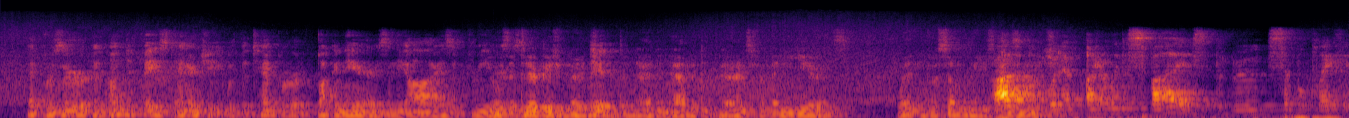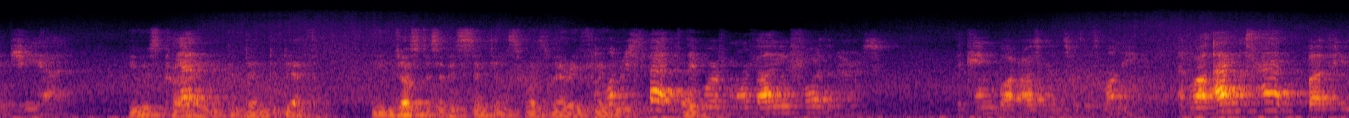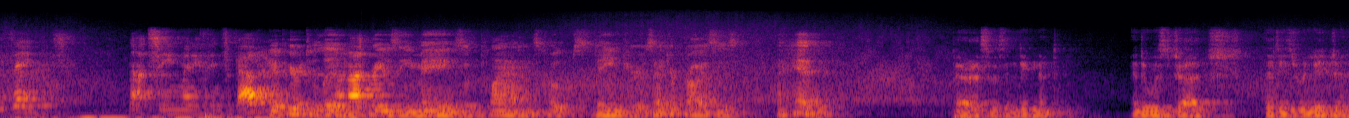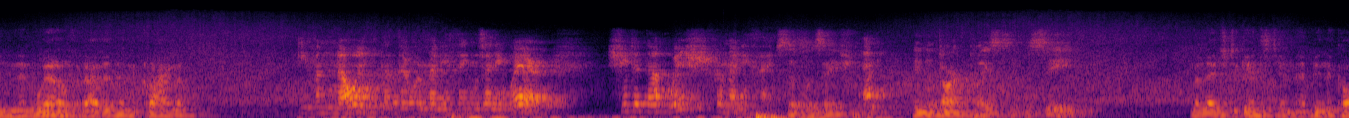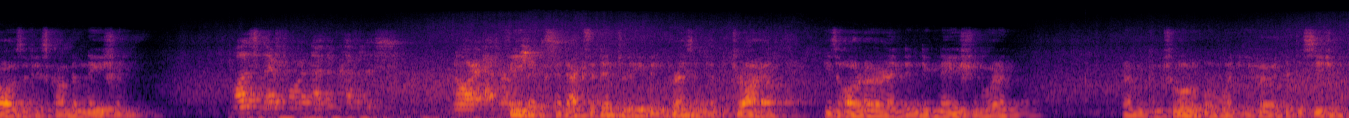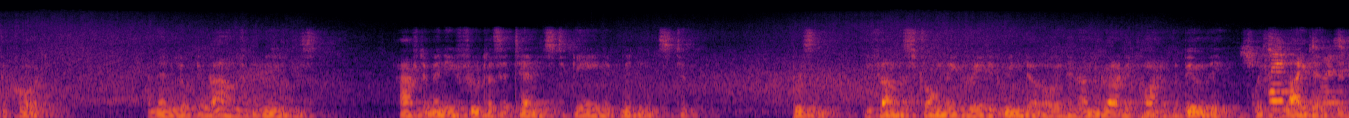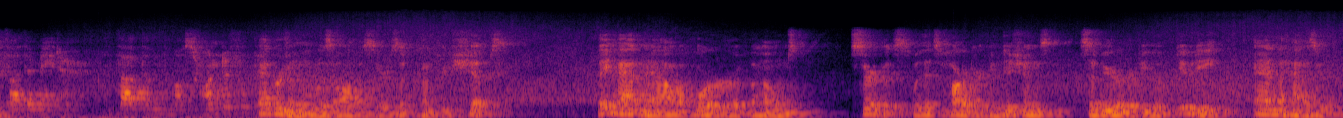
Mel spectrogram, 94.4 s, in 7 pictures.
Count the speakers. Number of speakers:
three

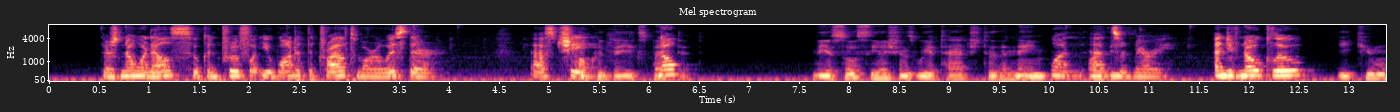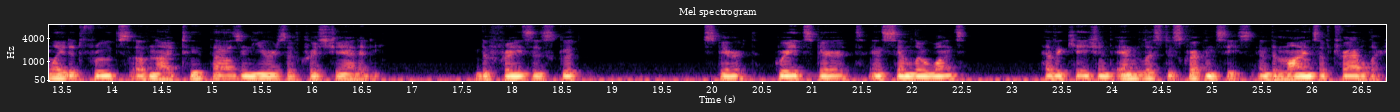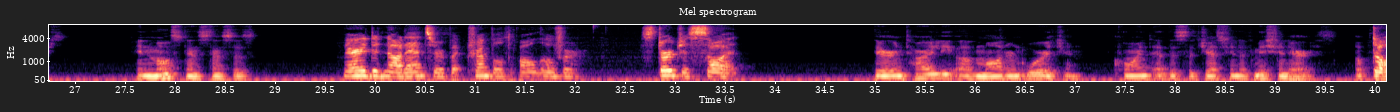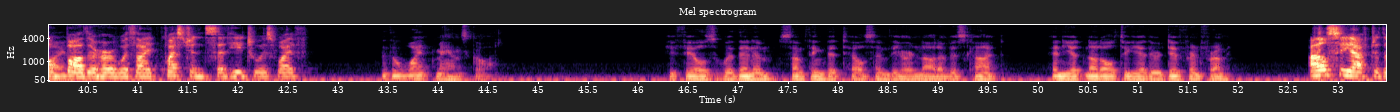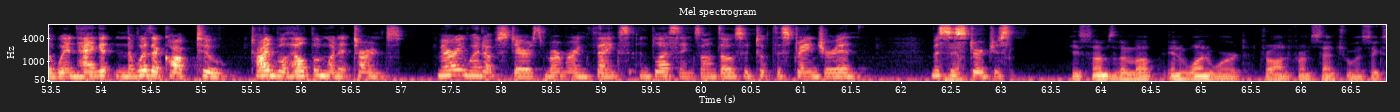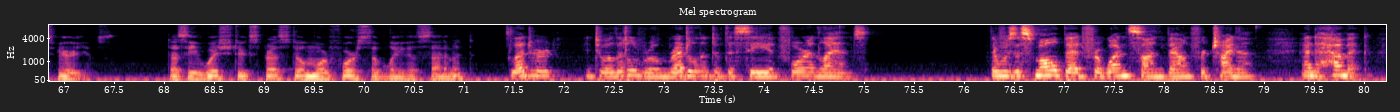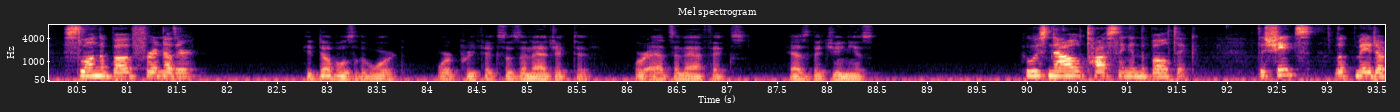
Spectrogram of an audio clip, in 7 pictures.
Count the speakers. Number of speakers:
two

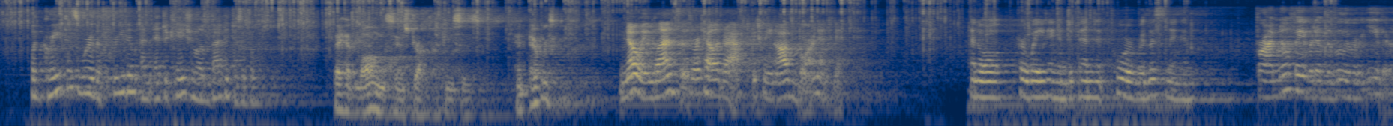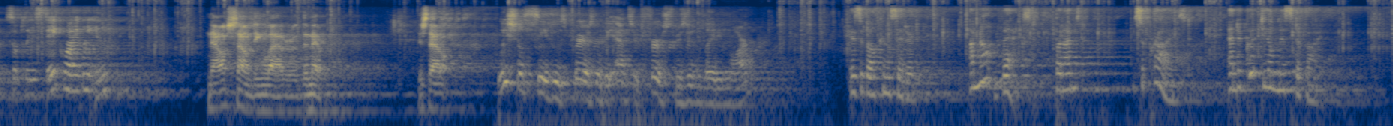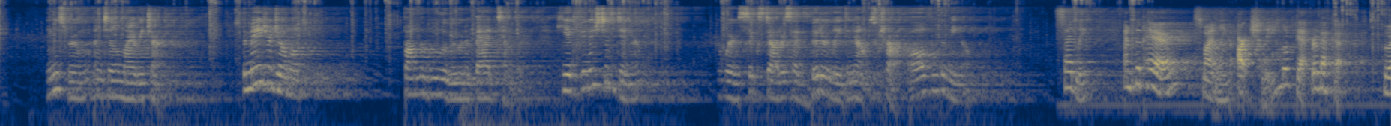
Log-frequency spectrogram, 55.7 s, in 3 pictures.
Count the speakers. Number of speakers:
eight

